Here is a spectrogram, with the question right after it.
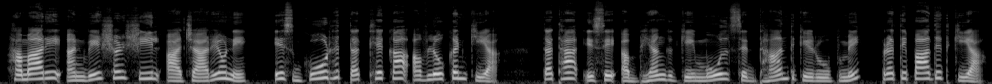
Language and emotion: Hindi, neutral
